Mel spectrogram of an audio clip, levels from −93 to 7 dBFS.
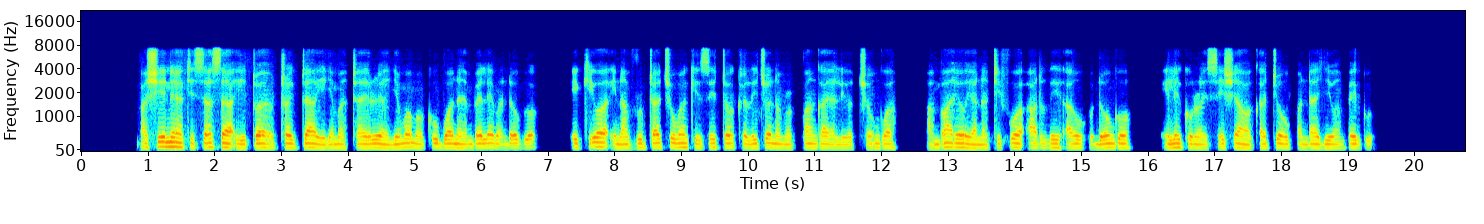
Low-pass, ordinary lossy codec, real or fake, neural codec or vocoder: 7.2 kHz; Opus, 64 kbps; fake; codec, 16 kHz, 0.8 kbps, ZipCodec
